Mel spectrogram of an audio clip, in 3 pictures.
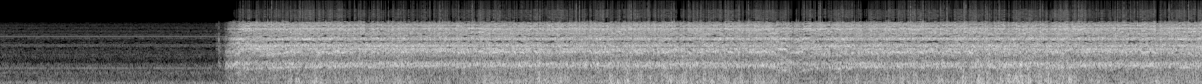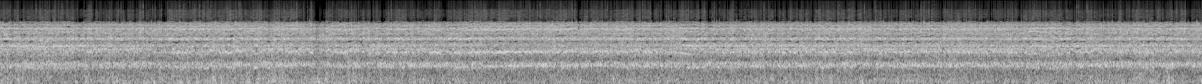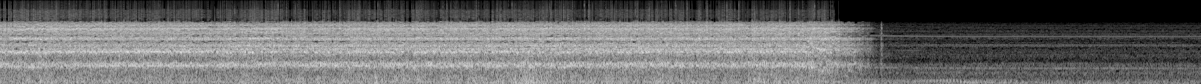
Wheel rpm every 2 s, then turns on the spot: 0, 150, 230, 220, 210, 230, 220, 230, 230, 230, 230, 230, 230, 240, 230, 230, 40, 0.
none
